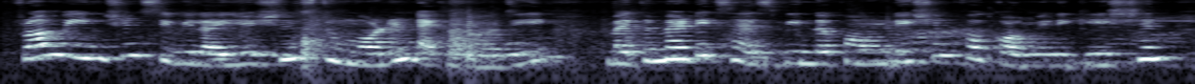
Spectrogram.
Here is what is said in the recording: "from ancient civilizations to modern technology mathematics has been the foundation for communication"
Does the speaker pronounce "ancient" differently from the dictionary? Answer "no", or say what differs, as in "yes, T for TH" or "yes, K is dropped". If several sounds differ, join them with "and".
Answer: no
